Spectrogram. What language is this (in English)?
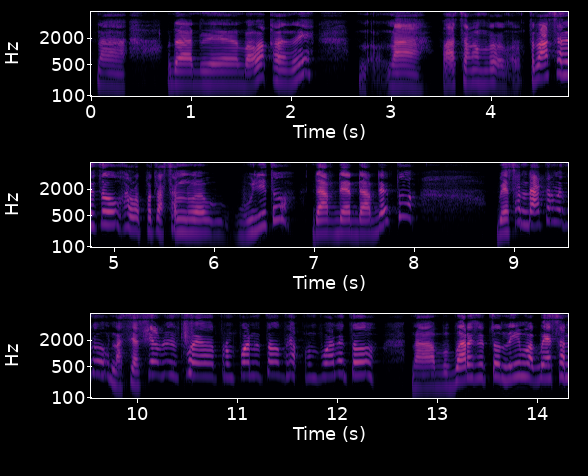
Betawi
